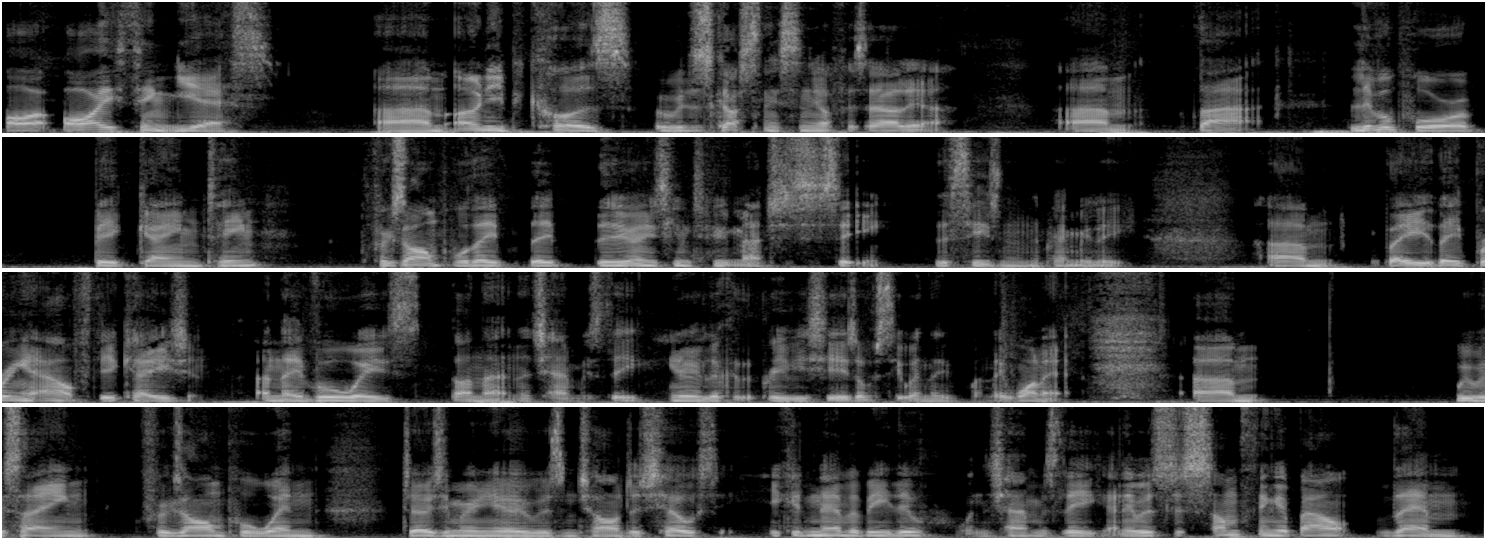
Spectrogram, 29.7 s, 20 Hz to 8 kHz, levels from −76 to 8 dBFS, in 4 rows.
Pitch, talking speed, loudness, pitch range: 95 Hz, 205 wpm, -20 LUFS, 90-105 Hz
